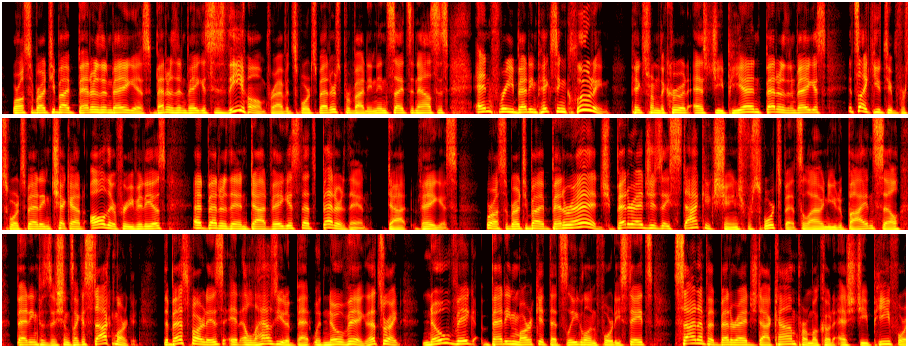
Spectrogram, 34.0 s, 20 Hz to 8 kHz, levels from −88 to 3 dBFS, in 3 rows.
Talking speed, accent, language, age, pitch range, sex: 205 wpm, American, English, 30-49, 135-175 Hz, male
